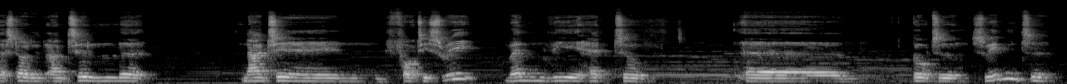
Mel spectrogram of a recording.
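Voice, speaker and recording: A Danish man in his eighties with a Danish accent, giving a halting oral history account full of pauses and restarts. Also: fairly high pitch, reverberant, low-quality recording. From Denmark. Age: 80s. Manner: halting, with many ums and restarts. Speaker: interviewee.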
